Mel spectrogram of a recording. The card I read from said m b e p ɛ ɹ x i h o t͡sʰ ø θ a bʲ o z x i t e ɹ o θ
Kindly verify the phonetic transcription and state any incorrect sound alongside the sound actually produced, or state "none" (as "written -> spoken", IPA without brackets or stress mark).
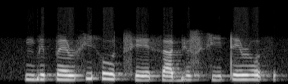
ø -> e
